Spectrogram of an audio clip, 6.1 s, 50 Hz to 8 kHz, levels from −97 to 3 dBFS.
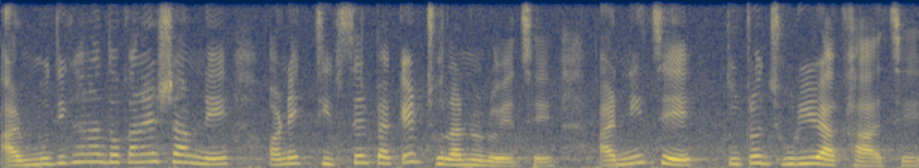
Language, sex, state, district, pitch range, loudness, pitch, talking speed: Bengali, female, West Bengal, North 24 Parganas, 245-345 Hz, -18 LUFS, 285 Hz, 155 wpm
